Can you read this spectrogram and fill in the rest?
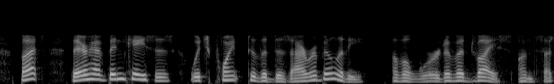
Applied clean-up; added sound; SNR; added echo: none; none; none; none.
